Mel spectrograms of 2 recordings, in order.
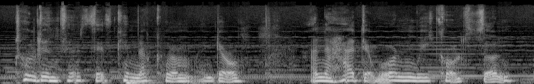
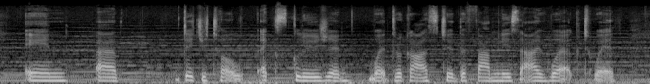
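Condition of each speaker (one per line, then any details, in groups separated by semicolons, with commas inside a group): Cerebral palsy; affects hands, difficult handwriting; diagnosed at age 2
No condition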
